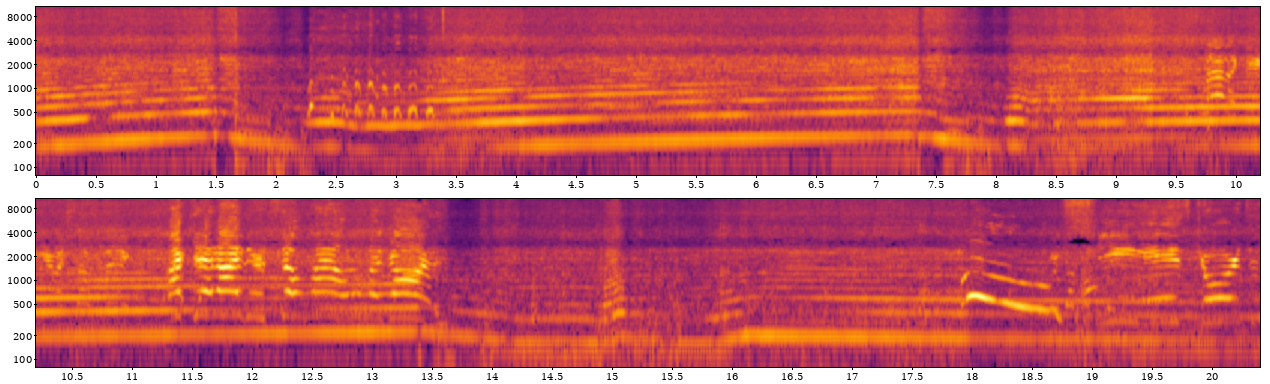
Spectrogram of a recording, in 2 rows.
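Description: A 1999 Honda Civic with an open header revving hard in first gear into VTEC, loud rising engine wails that climb, drop and climb again in several long pulls, with people talking over it.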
